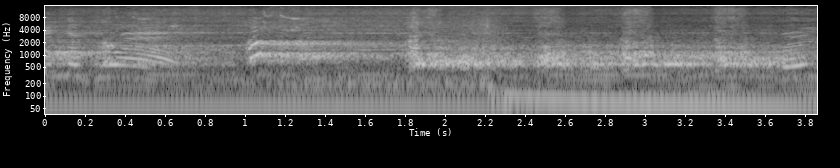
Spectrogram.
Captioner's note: dog barking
